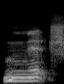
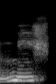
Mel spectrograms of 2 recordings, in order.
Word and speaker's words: niche: is a very interesting niche or niche market and we're we'll we'll vacillate between those two ways of pronouncing it ryan i'm very much of a francophile and since niche is a french word and i but you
